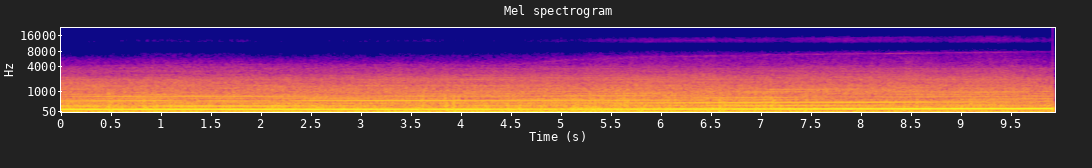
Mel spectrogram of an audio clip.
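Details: Turbo Honda Civic with fresh built D16 single cam on road test after ignition fixes: smooth, steadily rising tone under load, pulling cleanly; no longer cutting out at any rpm, though logged rpm still scattered.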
